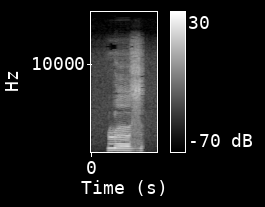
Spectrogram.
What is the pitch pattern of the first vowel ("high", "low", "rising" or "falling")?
low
